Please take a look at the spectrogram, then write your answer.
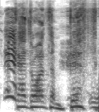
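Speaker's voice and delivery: high lisping boxer voice, laughing; Mike Tyson impression. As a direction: lisp it like a famous boxer. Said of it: "Mike Tyson eating biscuits".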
